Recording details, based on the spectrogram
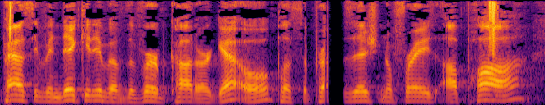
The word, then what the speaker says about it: katargeo: We have the verb katargeo. K-A-T-A-R-G-E, long O. Katargeo.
